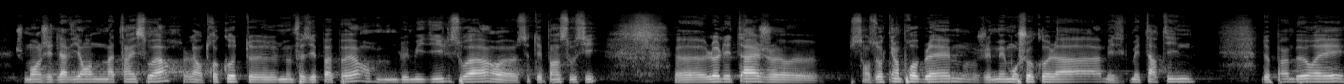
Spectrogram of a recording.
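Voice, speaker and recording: Speaking at a fairly slow pace, a man keeps a monotone, flat intonation. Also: medium pitch for a man. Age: 60s. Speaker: retired firefighter. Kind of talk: testimony. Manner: hesitant, many fillers.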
